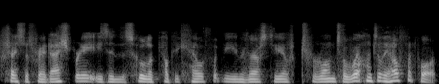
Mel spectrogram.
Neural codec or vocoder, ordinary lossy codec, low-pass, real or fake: codec, 16 kHz, 1 kbps, FreqCodec, larger model; AAC, 32 kbps; 7.2 kHz; fake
